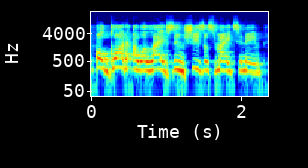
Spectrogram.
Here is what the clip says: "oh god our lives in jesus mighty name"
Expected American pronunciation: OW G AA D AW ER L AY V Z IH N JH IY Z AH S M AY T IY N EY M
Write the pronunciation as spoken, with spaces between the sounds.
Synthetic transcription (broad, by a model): OW G AA D AW ER L AY V Z IH N JH IY Z AH S M AY T IY N EY M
